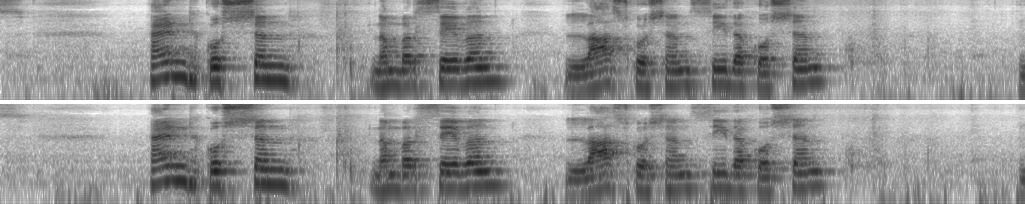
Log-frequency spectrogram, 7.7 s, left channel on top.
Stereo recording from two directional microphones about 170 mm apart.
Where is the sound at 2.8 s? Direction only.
45° left (ahead or behind).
